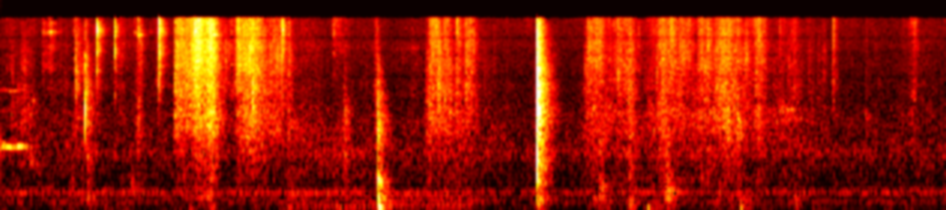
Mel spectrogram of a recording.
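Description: Handling noises as a leash is worked onto a puppy on a hard floor: scattered clicks and knocks, with two sharp, loud knocks about four and five and a half seconds in.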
